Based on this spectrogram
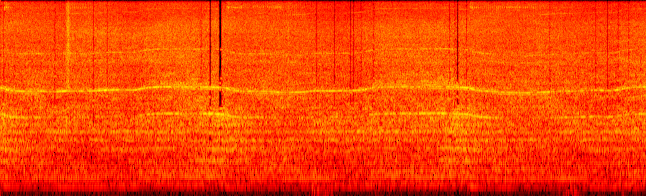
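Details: Oreck XL Platinum upright vacuum running, compared with a Hoover Platinum Collection bagged upright; smooth, even motor whine at steady pitch, no rattles or surging; quiet direct-air vacuum, normal running.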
